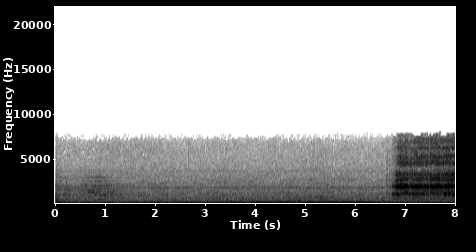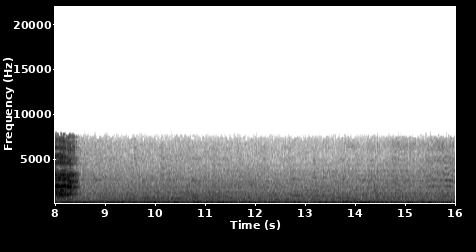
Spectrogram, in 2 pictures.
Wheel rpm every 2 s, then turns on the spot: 0, 0, 0, 30, 10, 0, 0, 0.
none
